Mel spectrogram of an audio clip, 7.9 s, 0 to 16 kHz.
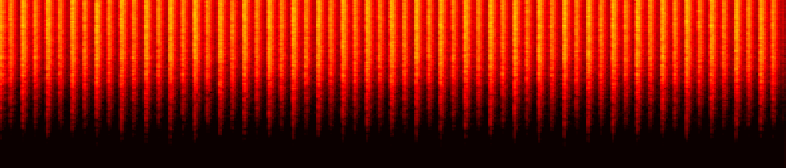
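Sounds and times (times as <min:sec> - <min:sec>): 
122 BPM hi-hat pattern: 0:00.0 - 0:07.8.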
